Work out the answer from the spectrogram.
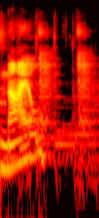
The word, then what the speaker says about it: Nihil: I always say Nihil, even though it's probably supposed to be pronounced Nile.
